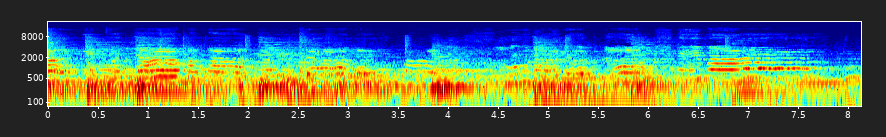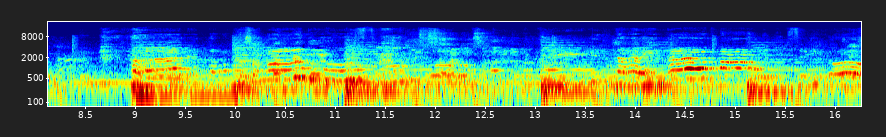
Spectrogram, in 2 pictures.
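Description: A woman singing live, accompanying herself on piano.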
